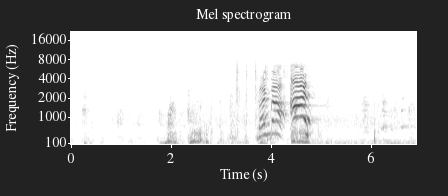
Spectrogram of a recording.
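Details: Dobermann Magmar Von Der Burgstätte, aged 11 years 7 months, gives a short burst of high, arching whining yelps after soft scattered clicks and low murmuring, then a quiet hum.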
